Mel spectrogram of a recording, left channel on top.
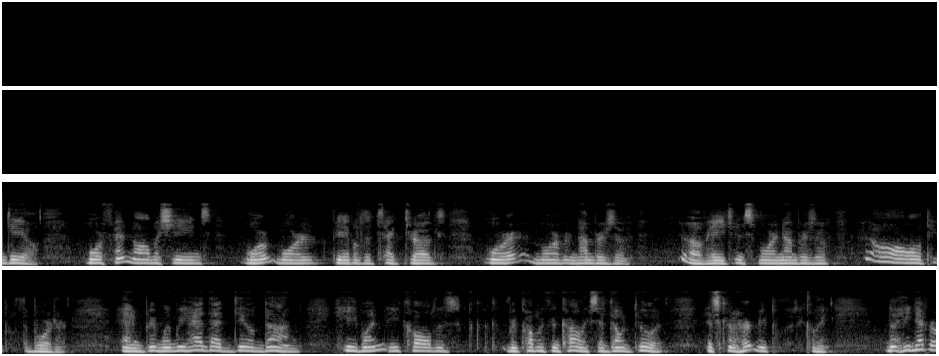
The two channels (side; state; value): left; silent; 57 dB below the other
